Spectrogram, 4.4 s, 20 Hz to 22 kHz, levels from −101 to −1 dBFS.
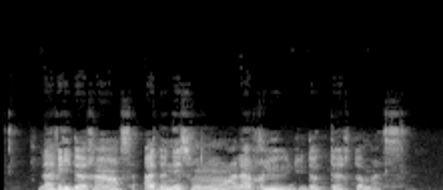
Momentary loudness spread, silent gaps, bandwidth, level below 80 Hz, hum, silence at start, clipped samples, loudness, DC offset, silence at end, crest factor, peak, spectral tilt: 11 LU; none; 9.2 kHz; -64 dBFS; none; 0.4 s; under 0.1%; -22 LUFS; under 0.1%; 0.4 s; 18 dB; -4 dBFS; -4 dB/octave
